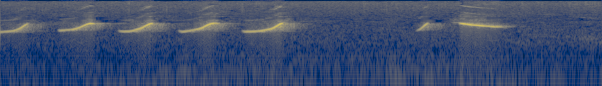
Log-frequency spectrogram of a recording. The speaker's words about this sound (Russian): Когда они летят, то их крылья, рассекая воздух, точно поют, или лучше сказать, посвистывают. Фью-фью-фью-фью-фью раздается в воздухе, когда летит высоко над вами стадо таких уток. И их самих даже не видно, так они высоко летят.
